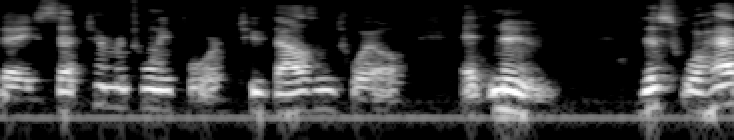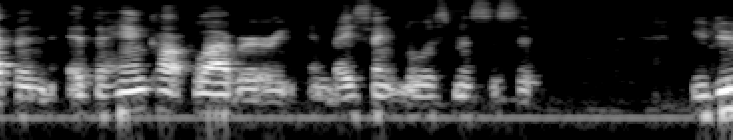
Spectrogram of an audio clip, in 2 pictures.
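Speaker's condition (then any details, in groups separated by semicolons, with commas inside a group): No condition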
